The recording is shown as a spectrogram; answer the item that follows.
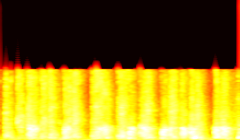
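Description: A small audience applauding, rapid overlapping hand claps throughout.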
